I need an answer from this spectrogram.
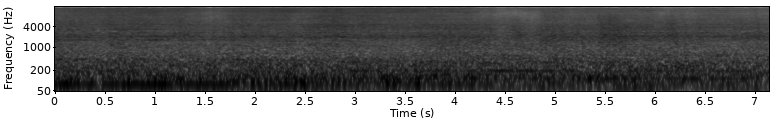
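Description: Slow-moving freight train of double-stack intermodal well cars rolling past: a steady low rumble of steel wheels on the rails.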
